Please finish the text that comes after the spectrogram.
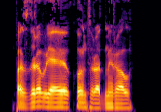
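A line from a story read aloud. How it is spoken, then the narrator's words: Dry, unironic. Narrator (Russian): Сухо, но тем не менее без иронии и сарказма произнес Кондратий Витальевич Белов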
